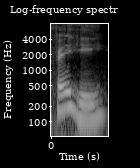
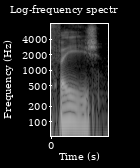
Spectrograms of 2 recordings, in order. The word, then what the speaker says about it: Feige: Like well, he they has, need a Kevin Feige, and if it's Jeff Johns, he's got the chops for it.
